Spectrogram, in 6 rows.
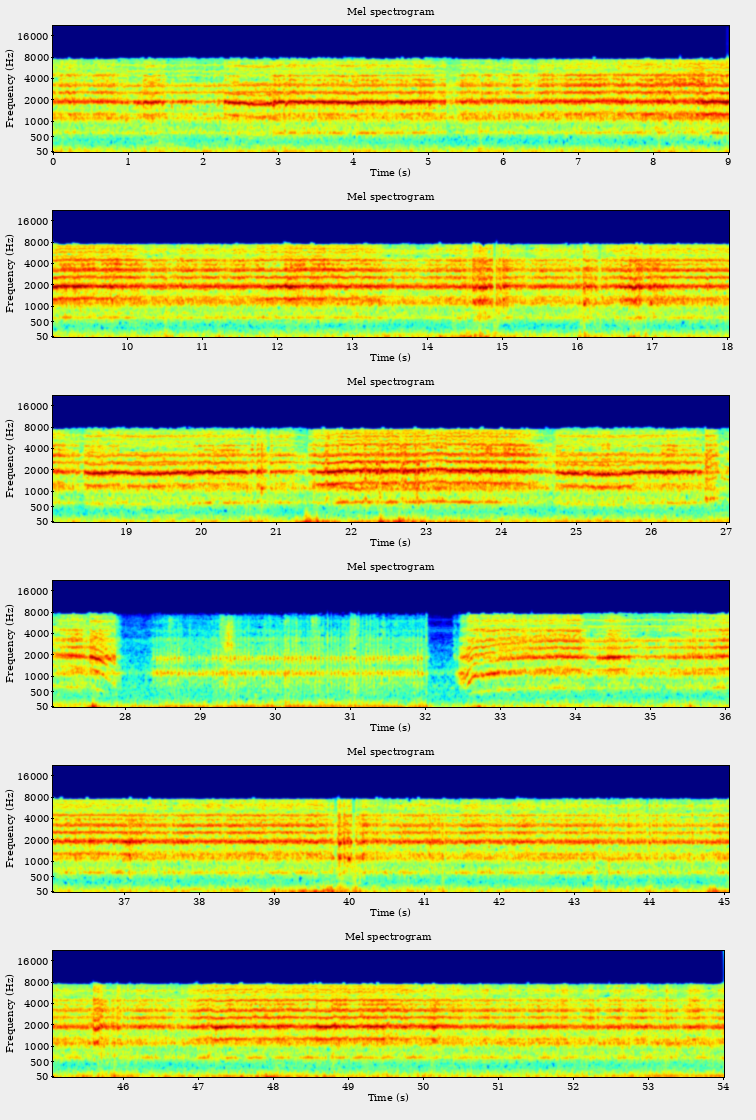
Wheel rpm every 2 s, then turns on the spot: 170, 170, 170, 170, 170, 170, 170, 170, 170, 160, 160, 160, 170, 160, 40, 30, 90, 170, 170, 170, 170, 170, 170, 170, 170, 170, 170.
28-32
